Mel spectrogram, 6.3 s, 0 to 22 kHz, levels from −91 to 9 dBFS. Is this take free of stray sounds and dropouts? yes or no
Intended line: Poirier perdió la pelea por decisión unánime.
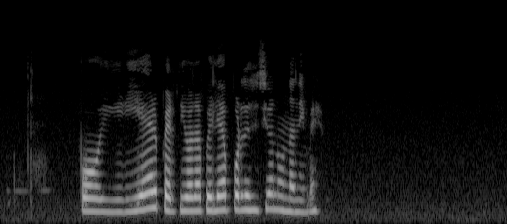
yes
